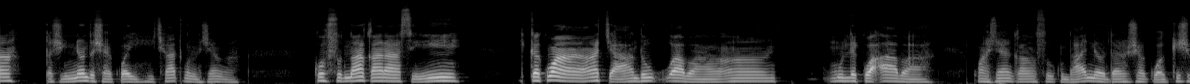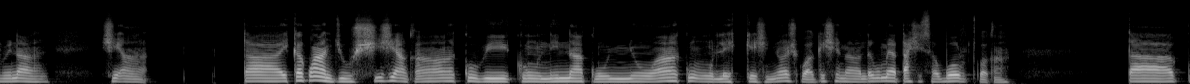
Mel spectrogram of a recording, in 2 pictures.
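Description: No technical faults can be heard anywhere in the recording.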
